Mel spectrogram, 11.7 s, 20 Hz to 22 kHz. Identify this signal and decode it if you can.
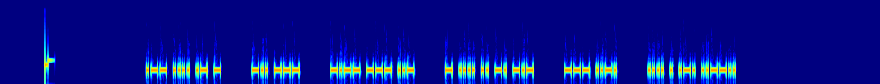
Morse code, heard as a keyed tone, about 40 wpm, 700 Hz. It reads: WHAT DO YOU THINK OF HER?
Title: 2x Word-Spacing - Sentences from Top 200 Words - 40wpm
